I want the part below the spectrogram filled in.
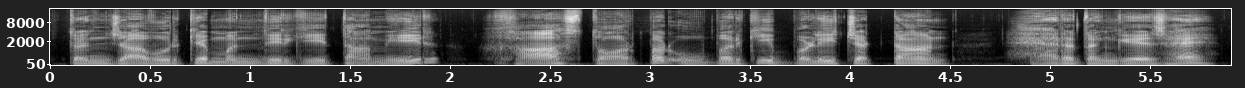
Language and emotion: Urdu, surprised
